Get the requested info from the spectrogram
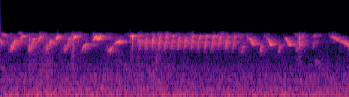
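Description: A small bird chirping in a quick series of short high notes, with a brief trill in the middle.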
